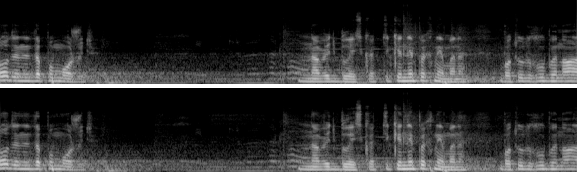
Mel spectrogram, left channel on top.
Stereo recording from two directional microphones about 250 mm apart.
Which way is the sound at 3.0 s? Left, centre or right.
Centre.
